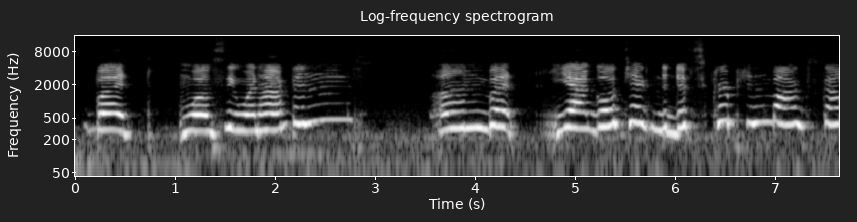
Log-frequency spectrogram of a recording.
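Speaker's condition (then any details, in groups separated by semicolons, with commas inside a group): Cerebral palsy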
